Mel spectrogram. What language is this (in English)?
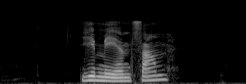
Swedish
